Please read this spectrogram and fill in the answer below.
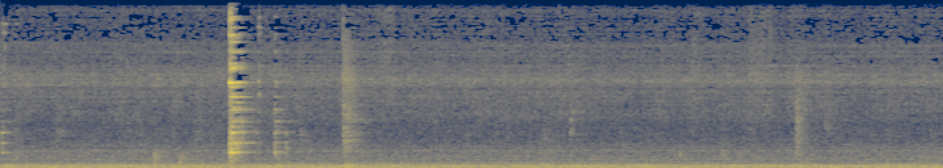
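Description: A metal fork clinks sharply once against a plate a little over two seconds in, with a lighter knock about a second later, over a steady room hum.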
